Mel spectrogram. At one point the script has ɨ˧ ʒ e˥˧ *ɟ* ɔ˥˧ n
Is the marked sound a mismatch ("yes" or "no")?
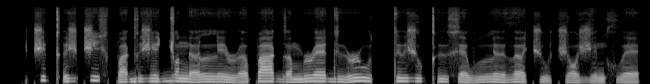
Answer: no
